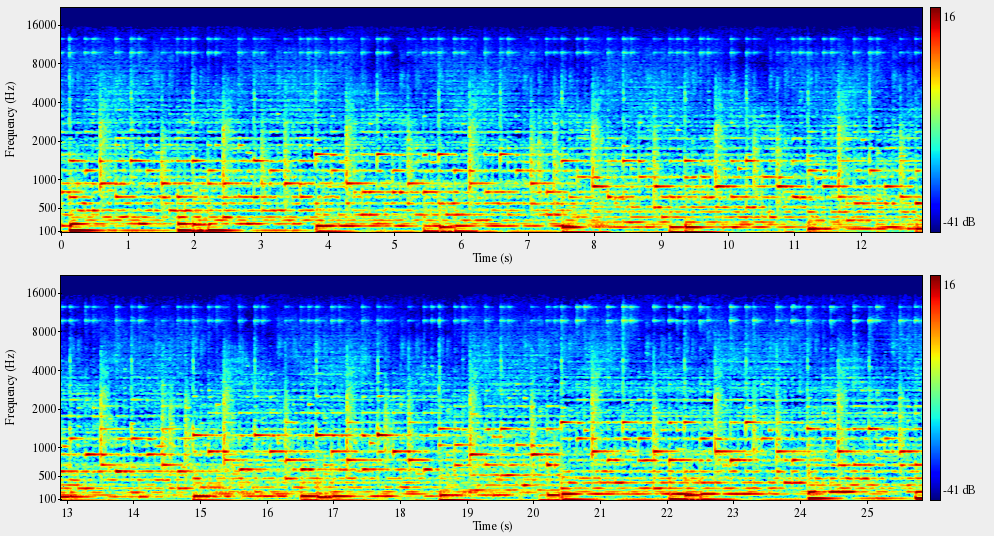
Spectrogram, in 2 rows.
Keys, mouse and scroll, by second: 2.0 scroll up 1, 3.1 click, 4.8 shift+z, 5.2 click, 7.6 click.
